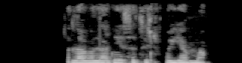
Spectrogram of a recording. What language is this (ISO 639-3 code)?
uzb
